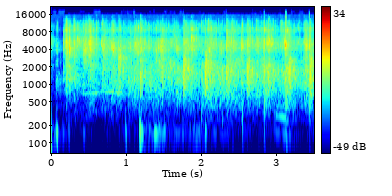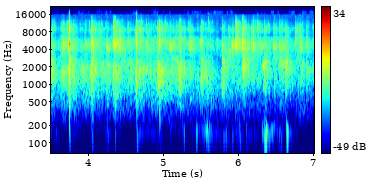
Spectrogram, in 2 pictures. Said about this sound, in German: Ihr habt es echt super gemacht. Ihr seid ja jetzt nicht das erste Mal hier und ich denke auch nicht das letzte Mal. Und ich sage jetzt einfach mal, geben wir Ihnen nochmal einen richtigen Applaus.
